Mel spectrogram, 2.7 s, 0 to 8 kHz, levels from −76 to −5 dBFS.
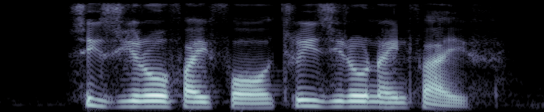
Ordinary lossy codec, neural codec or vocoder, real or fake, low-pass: AAC, 48 kbps; none; real; 7.2 kHz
